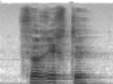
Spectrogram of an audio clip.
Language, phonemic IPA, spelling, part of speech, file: Dutch, /vəˈrɪxtə/, verrichtte, verb, Nl-verrichtte.ogg
- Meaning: inflection of verrichten: 1. singular past indicative 2. singular past subjunctive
